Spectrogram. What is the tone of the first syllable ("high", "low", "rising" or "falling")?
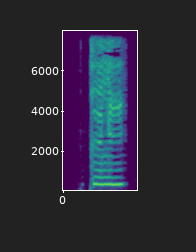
high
